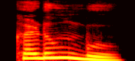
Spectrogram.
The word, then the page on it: ಗೋಡುಂಬೆ: gōḍumbe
